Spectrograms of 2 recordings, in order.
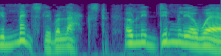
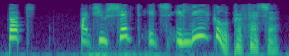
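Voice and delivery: uncertain; 10 semitones higher than usual. A narrator's reading. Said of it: "said Hermione uncertainly".

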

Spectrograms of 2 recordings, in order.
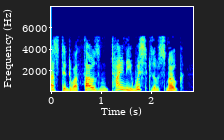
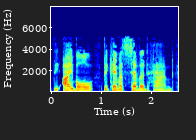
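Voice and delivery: ordinary delivery

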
